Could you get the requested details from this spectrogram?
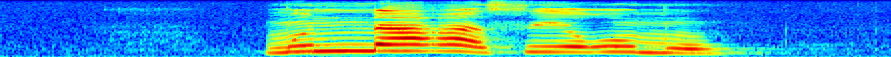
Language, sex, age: Northern Sotho, female, 22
